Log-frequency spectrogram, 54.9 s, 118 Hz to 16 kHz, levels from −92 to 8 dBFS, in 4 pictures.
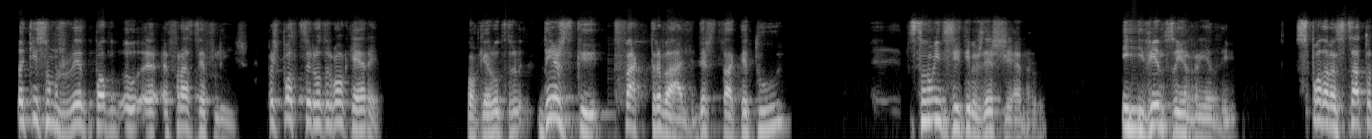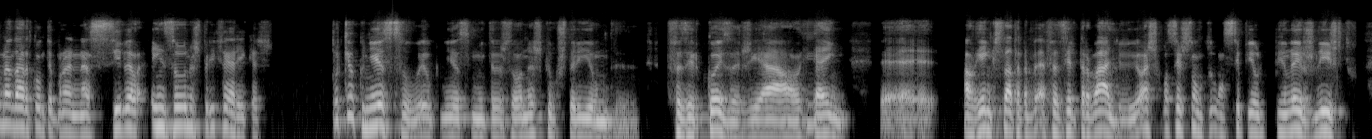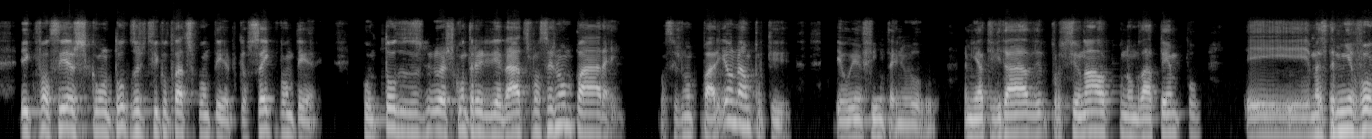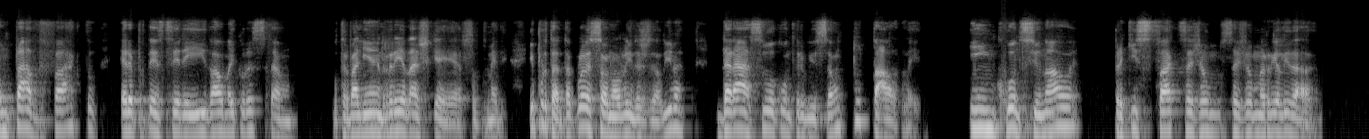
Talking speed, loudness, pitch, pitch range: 180 wpm, -24 LUFS, 155 Hz, 135-175 Hz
